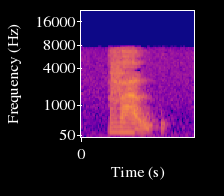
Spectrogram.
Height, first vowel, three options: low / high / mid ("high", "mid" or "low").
low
